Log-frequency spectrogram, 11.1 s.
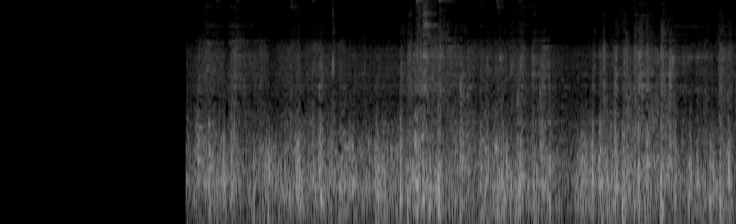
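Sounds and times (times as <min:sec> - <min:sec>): train coach rumble: 0:02.8 - 0:11.0
wheels clattering over rail joints: 0:02.8 - 0:11.0.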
